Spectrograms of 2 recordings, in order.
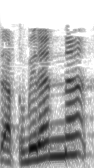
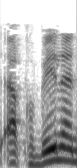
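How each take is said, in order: First: The final n is doubled and lengthened. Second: The final n is single and unvowelled. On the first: The command carries heavy emphasis. "إذا قلت أقبلن صارت نون توكيد ثقيلة" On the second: The command carries light emphasis. "أما إذا قلت أقبلن يا زيد فهي نون توكيد خفيفة"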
